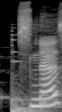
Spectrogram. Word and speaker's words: SNES: Okay, SNES is one syllable.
